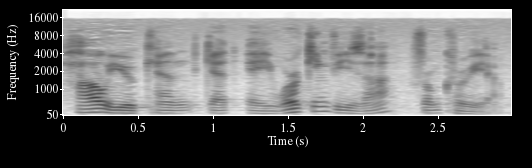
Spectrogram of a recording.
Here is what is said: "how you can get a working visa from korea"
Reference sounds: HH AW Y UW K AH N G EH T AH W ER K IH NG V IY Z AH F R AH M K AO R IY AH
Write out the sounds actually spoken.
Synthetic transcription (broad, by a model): HH AW Y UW K AH N G EH T AH W ER K IH NG V IY Z AH F R AH M K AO R IY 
